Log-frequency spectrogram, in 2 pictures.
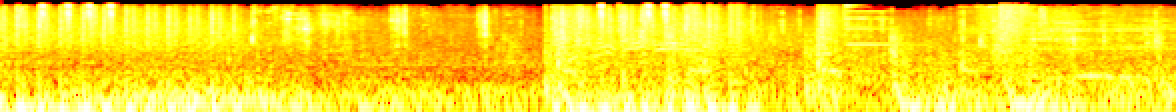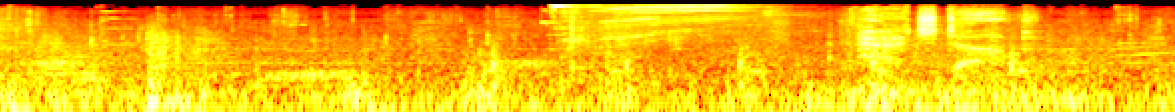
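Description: Automated turret in the Overwatch video game firing rapid bursts of gunfire amid chaotic battle noise, explosions and dense in-game effects, with voices talking over the action throughout.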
